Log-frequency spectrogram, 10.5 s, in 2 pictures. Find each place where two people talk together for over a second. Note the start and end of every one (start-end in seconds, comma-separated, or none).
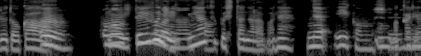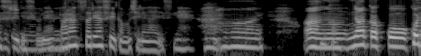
1.3-2.8, 4.7-6.1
